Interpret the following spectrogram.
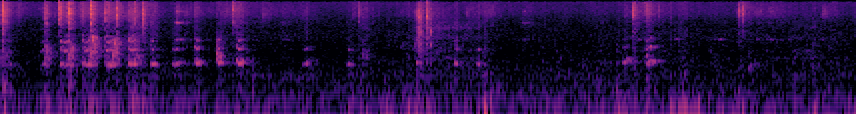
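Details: Pet guinea pig squeaking in a fast series of short, clipped notes at the start, followed by sparser, fainter squeaks and scattered clicks over a quiet indoor background.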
